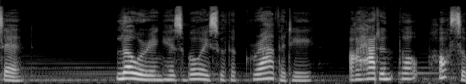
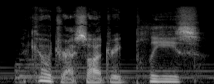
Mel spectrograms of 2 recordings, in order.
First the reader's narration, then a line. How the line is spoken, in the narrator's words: he added, a weariness I hadn't detected before, almost slurring his voice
